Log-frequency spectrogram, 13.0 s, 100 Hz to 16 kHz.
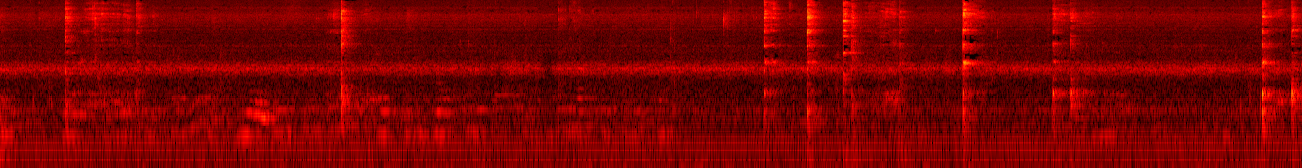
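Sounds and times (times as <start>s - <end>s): spoon clinking against glass bowl: 7.6s - 9.9s.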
